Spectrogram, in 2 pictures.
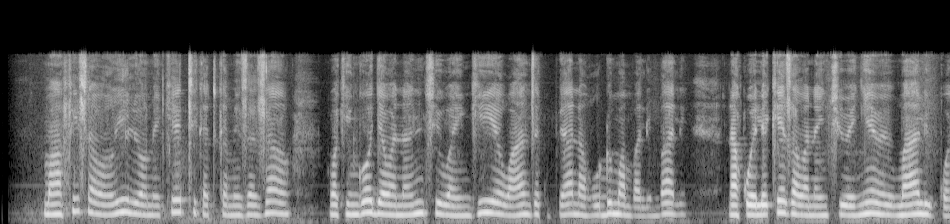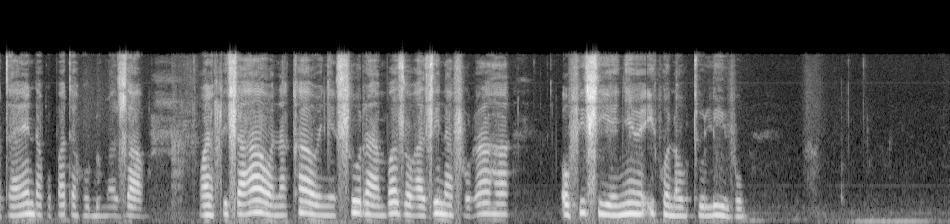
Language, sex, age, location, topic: Swahili, female, 25-35, Mombasa, government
